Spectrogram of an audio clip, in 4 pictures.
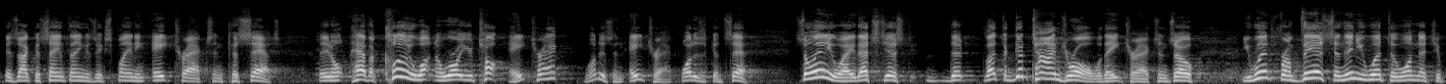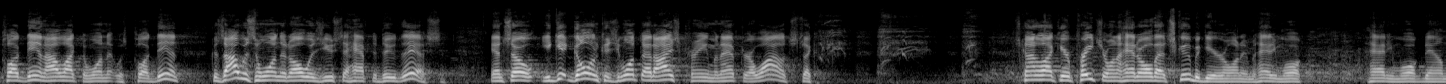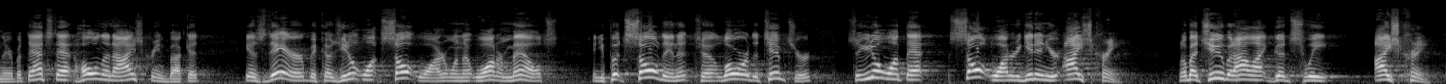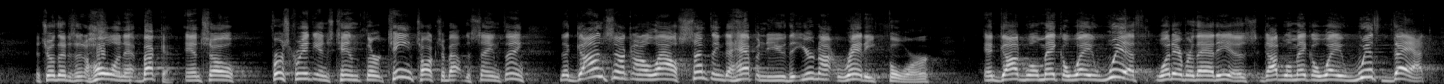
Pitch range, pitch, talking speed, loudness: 165-225 Hz, 195 Hz, 240 wpm, -17 LUFS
